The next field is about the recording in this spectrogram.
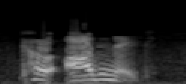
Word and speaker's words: coordinate: 那共同的秩序 coordinate 做动词讲的时候就是协调、调节，使大家按照一定的顺序共同去做什么 coordinate。这个时候字母 a 要读作它的本音，单词的重音在第二个音节。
